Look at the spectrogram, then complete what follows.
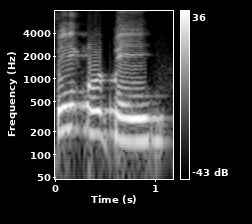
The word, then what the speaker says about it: put: But here you see, here is one word, P-U-T, put. O sound here. This U is pronounced as O sound, put.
